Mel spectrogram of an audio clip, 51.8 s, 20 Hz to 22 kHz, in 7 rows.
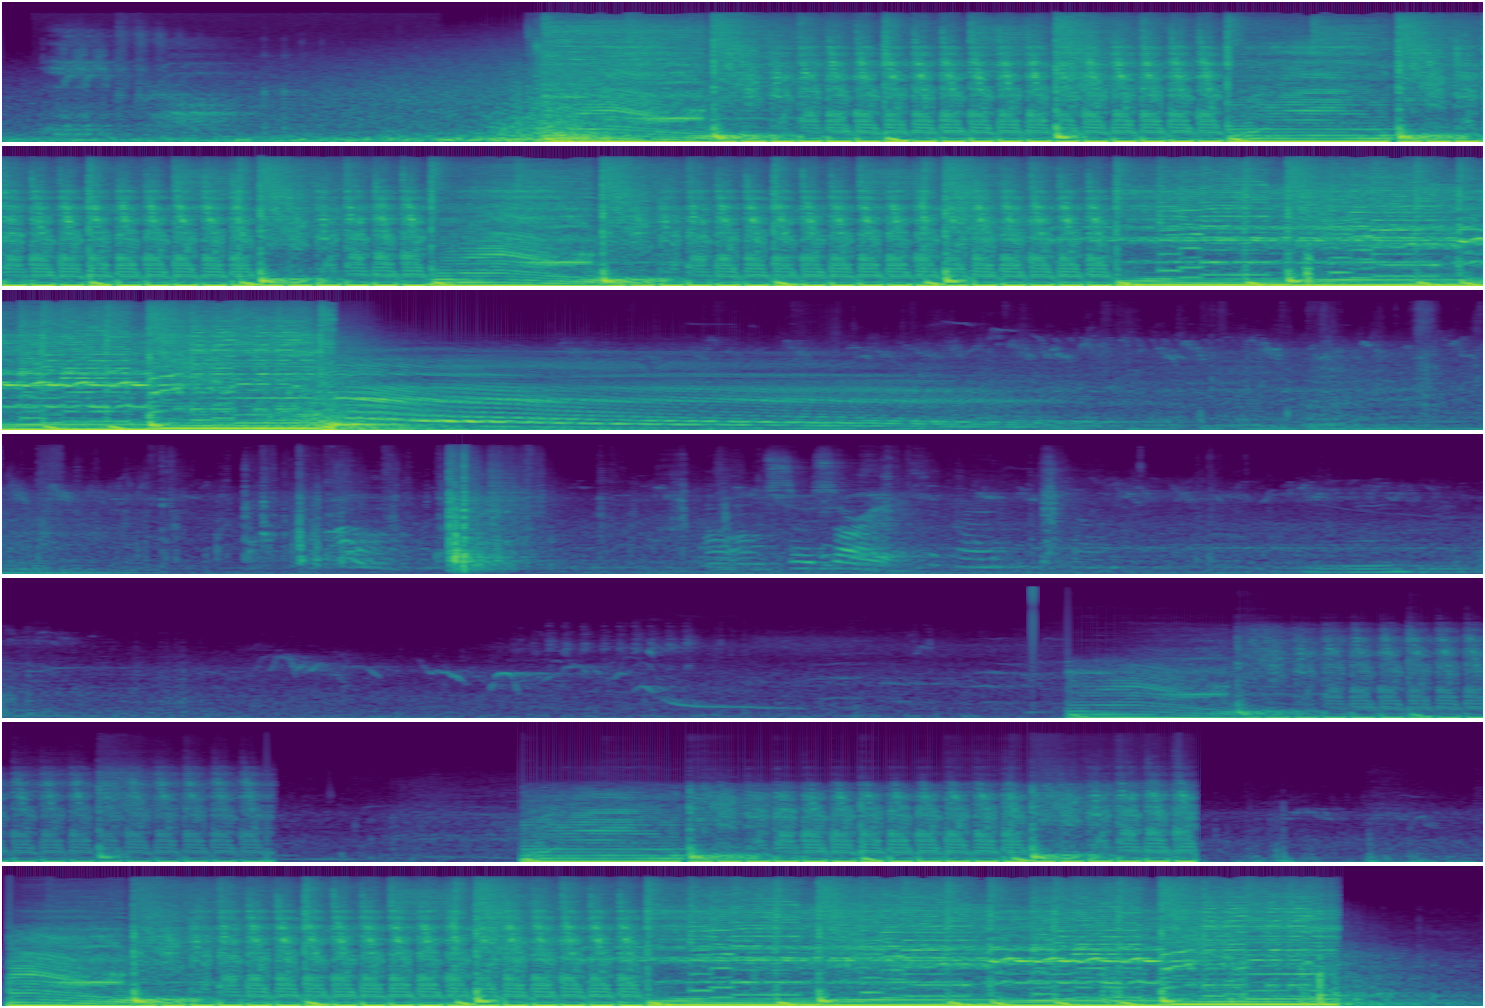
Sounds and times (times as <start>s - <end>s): Speech: 0.2s - 1.2s, 25.7s - 27.8s.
